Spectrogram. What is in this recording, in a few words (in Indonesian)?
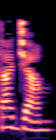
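"tajam", Indonesian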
